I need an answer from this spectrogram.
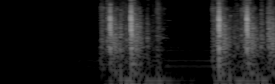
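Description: Typewriter keys clack in two quick bursts of sharp mechanical strikes separated by a short pause, on a machine said to need servicing.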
